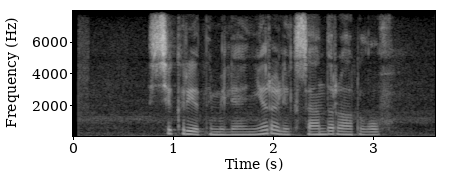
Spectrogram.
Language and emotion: Russian, neutral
